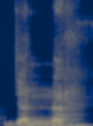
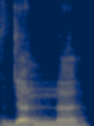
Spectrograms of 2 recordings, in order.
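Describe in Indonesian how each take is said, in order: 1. Kata ini berakhir dengan bunyi h. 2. Kata ini berakhir dengan bunyi t. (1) "maka waqafnya dengan ha" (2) "jannat tidak dengan ha"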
